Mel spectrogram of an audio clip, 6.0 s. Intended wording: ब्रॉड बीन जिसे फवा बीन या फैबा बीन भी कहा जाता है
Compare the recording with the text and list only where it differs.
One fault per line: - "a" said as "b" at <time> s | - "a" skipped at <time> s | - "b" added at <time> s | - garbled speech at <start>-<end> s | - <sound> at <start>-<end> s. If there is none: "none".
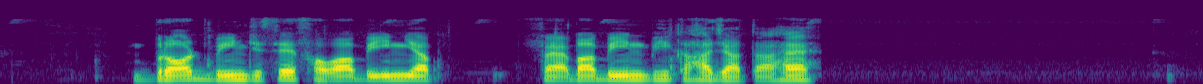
none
